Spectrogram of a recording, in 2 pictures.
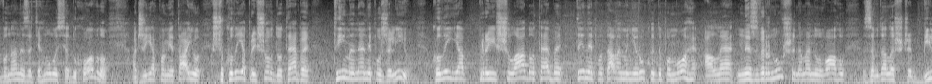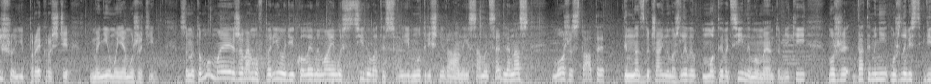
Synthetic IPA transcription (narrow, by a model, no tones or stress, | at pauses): ʋɔnɑnɛzɐtʲɐɦnulˠɐsʲɐd̪ʊxɔwnɔ | ɐ̰d͡ʒɛjapɐmʲjɐt̪ɑjʊʃt͡ʃɔkɔlˠɪjapɾɪjʃɔwd̪ɔt̪ɛbɛ | t̪ɪmɛnɛnɛpɔʒɐlʲiw | kɔlˠɪjapɾɪjʃlˠɑd̪ɔt̪ɛbɛt̪ɪnɛpɔd̪ɑlˠɐmenʲiɾukɪd̪ɔpɔmɔɦɪɐlˠɛnɛzʋernuwʃɪnɐmɛnɛʊʋɑɦʊzɐwd̪ɑlˠɐʃt͡ʃɛbʲilʲʃɔjipɾɪkɾɔʃt͡ʃʲi | menʲiwmɔjɛmʊʒɪtʲːḭ | sɑmɛt̪ɔmumɪʒɪʋɛmɔwpeɾʲiɔdʲikɔlˠɪmɪmɑjemɔsʲt͡sʲilʲʊʋɐt̪ɪsʋɔjiwnut̪ɾʲiʃnʲiɾɑnɪisɑmɛt̪sɛd̪lʲɐnɑs | mɔʒɛst̪ɑ̰t̪ɪ | t̪ɪmnɐd̪zʋɪt͡ʃɑjnɔʋɐʒlˠɪʋɪmːɔt̪ɪʋɐt͡sʲijnɪmːɔmɛnt̪ɔmjɐkɪj | mɔʒɛd̪ɑt̪ɪmenʲimɔʒlˠɪʋʲisʲtʲʋʲi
